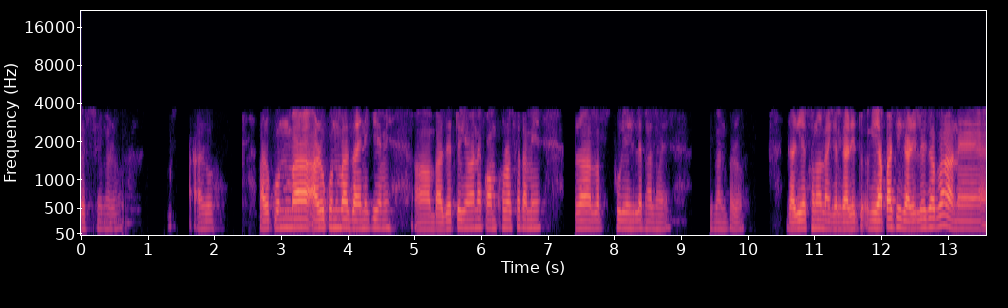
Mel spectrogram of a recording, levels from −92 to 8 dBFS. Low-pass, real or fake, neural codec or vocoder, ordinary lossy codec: 3.6 kHz; real; none; MP3, 32 kbps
